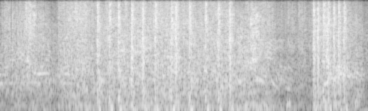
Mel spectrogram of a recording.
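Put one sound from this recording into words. Rifles fire in rapid bursts nearby.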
